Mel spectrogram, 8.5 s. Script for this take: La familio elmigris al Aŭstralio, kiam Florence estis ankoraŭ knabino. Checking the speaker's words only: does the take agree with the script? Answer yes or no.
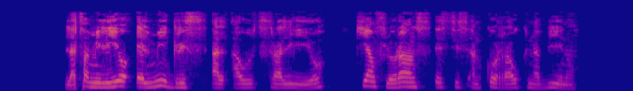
yes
